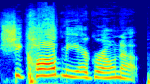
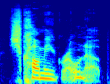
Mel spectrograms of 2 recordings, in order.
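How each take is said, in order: First: Indignant. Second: Said in the usual way. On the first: Retold or imitated.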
